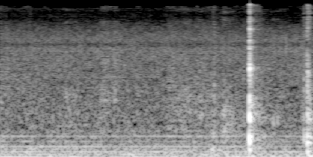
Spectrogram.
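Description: Quiet, steady background hum and hiss, with one sharp click near the end.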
